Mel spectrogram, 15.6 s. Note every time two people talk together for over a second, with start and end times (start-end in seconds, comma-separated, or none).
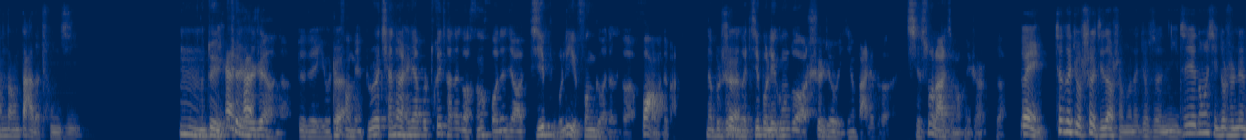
none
